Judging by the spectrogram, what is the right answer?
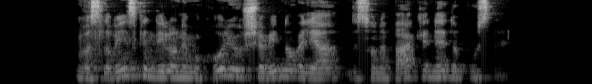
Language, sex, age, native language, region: Slovenian, male, 18-29, Slovenian, Central Slovenia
